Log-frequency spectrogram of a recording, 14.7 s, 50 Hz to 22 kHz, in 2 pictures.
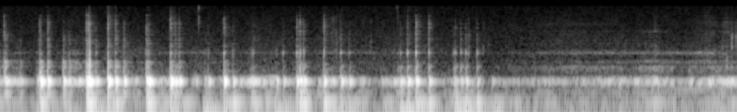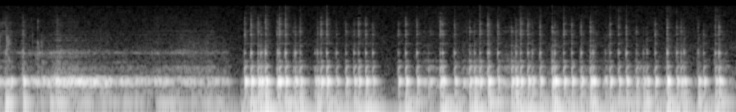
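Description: Long red nails tap and scratch the lower metal body and base stand of a black Blue Yeti USB microphone. Rapid, dense clicking taps carry a steady metallic ring around 266 Hz, fading to a softer, sustained scratching hum in the middle of the clip before quick tapping resumes.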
